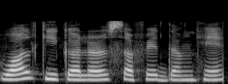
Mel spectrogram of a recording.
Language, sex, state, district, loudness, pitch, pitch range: Hindi, female, Arunachal Pradesh, Papum Pare, -17 LUFS, 220 Hz, 210-230 Hz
